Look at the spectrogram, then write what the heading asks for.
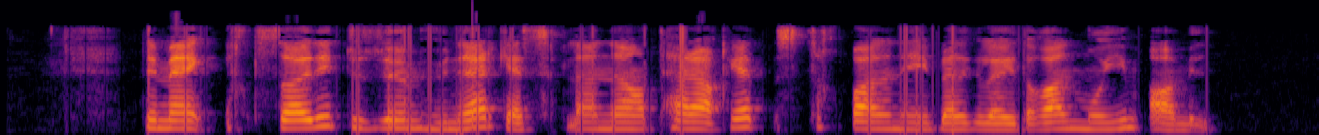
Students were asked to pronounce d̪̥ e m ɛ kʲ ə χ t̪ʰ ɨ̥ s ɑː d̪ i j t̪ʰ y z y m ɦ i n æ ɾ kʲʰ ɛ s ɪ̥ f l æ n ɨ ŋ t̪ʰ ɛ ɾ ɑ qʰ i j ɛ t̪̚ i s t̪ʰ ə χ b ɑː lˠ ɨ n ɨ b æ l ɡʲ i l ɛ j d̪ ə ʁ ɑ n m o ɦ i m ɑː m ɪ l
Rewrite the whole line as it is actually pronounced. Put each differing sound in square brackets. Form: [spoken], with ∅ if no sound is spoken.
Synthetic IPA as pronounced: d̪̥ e m ɛ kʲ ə χ t̪ʰ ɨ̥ s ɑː d̪ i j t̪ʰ y z y m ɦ [y] n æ ɾ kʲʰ ɛ s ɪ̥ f l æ n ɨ ŋ t̪ʰ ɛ ɾ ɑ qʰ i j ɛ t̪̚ i s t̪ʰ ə χ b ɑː lˠ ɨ n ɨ b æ l ɡʲ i l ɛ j d̪ ə ʁ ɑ n m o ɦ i m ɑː m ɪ l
